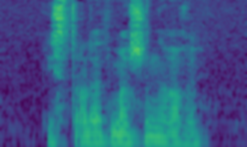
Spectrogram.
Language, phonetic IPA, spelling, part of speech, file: Polish, [pʲiˈstɔlɛt ˌmaʃɨ̃ˈnɔvɨ], pistolet maszynowy, noun, LL-Q809 (pol)-pistolet maszynowy.wav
